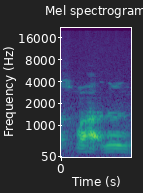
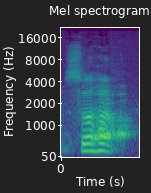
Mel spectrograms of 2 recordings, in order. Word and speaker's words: Swaha: That instead of Swaha, that pronunciation also is a problem. Swaha. Swaha. So that aha, the aha sound, and there's one more.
